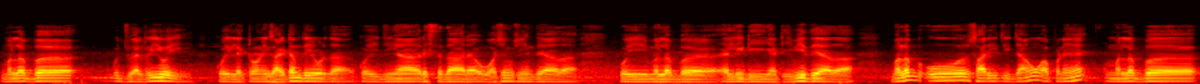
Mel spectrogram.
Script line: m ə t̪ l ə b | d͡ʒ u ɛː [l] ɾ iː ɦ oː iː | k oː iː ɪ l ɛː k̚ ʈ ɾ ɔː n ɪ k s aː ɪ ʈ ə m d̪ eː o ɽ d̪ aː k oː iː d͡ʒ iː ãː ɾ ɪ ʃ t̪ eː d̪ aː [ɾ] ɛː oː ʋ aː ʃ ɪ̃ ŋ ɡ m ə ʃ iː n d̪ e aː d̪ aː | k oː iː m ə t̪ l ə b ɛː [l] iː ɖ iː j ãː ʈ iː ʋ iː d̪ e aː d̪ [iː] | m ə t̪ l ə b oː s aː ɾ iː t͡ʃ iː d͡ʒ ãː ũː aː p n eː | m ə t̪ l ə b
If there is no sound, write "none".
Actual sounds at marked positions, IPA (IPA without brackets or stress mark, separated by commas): l, ɾ, l, aː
